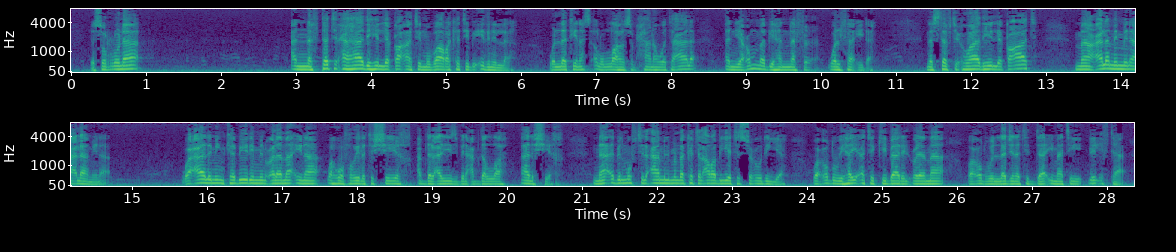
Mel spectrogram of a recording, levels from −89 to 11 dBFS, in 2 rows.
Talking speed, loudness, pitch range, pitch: 110 wpm, -18 LUFS, 115-145 Hz, 130 Hz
